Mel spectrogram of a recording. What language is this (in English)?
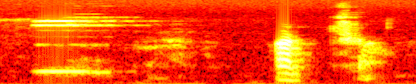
Bangla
